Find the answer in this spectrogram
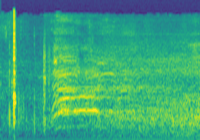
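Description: Crack of a cricket bat striking the ball, followed by a held shout and a steady hum of crowd noise as the ball runs away.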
